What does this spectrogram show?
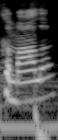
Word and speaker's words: Kamala: we think but um he has chosen pamela kamala i don't can't really understand it's kamala yeah no kamala she goes like okay all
